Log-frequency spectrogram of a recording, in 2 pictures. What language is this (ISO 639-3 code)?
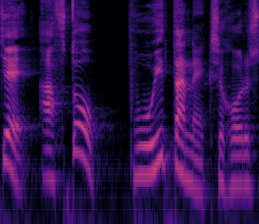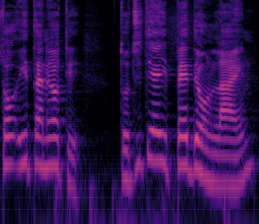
ell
